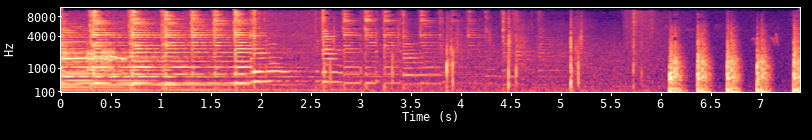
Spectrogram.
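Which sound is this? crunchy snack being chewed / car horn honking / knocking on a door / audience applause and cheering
knocking on a door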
